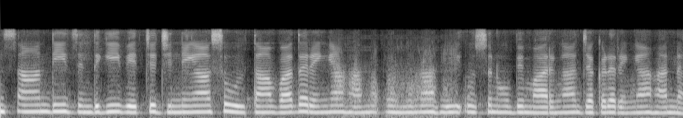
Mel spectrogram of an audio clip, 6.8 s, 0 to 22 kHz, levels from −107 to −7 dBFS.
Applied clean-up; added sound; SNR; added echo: neural separator model SepFormer DNS4.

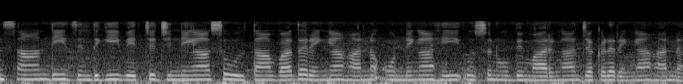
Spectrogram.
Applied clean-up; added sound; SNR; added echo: none; none; none; none.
